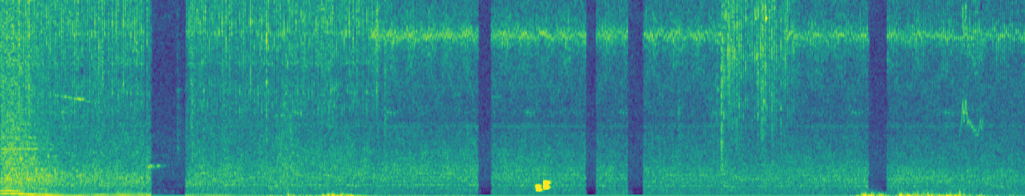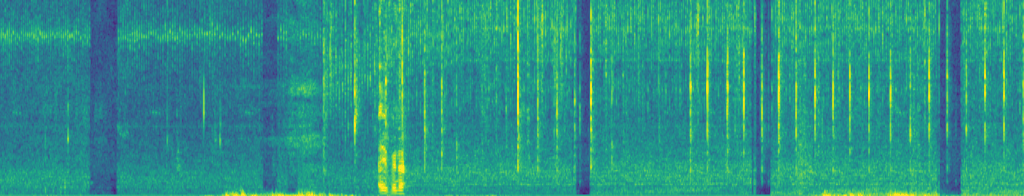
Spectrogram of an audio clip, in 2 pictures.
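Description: A bicycle rolls along a paved road.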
